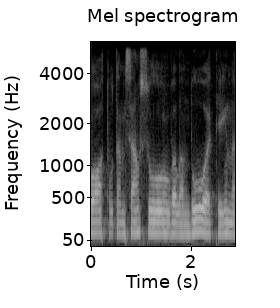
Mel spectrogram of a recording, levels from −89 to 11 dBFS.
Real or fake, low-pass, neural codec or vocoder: fake; 5.4 kHz; codec, 24 kHz, 3 kbps, HILCodec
